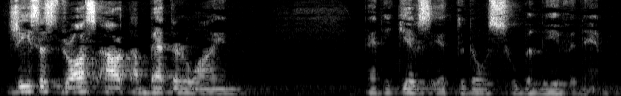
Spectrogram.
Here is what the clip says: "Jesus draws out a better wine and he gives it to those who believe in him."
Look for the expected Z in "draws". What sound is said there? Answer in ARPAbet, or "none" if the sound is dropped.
S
